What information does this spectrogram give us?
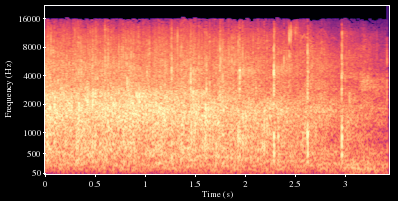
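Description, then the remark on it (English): A crowd applauds steadily, a dense wash of clapping that holds at an even level, with a few sharper individual claps popping out near the end as it begins to thin. “Hey, give a big round of applause.”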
